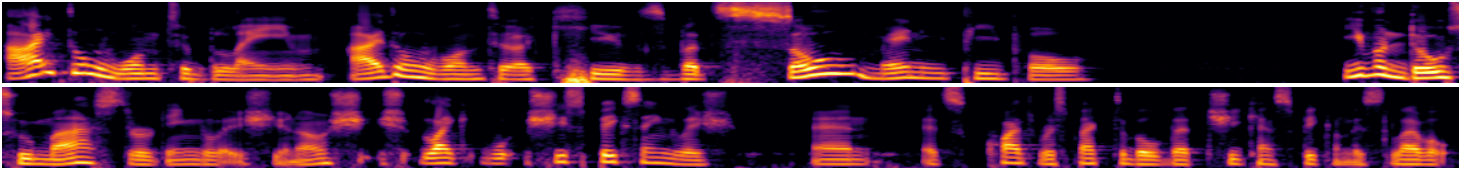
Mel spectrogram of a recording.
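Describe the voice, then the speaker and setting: A man's voice: medium pitch, expressive, unhurried. Rambling man giving reaction commentary. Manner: rambling, with many restarts and fillers. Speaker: English teacher.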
